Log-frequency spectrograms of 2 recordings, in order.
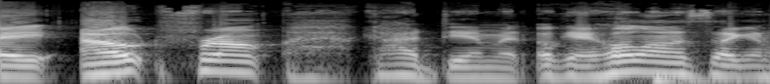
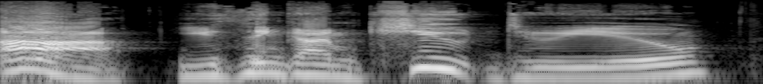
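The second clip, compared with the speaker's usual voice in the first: put-on voice of a small creature; 4 dB louder than usual. Voicing a little creature answering a player in the game: voicing the little guy. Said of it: "he goes".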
